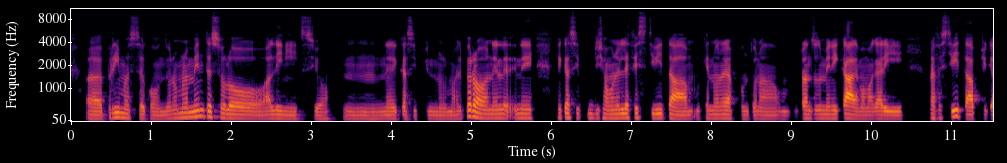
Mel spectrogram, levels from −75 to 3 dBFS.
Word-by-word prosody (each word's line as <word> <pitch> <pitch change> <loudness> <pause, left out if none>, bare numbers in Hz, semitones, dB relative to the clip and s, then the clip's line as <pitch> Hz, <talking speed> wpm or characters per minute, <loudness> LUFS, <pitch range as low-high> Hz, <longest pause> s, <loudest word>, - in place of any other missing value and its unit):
uhm, 105 -1 0
primo 135 -1 +1
e - - -4
secondo. 105 -2 -4
Normalmente 150 +7 +2
solo 115 -7 +2
all'inizio, 100 -2 -3
mhmm, 100 -1 -6
nei 105 0 -1
casi 110 0 -5
più 105 - -9
normal 105 +1 -4
però 165 -8 +6
nelle 120 0 0
nei 125 0 0 0.3
nei 125 - -6
casi 130 -2 0
più 125 - -9
diciamo 120 -1 -2
nelle 125 +1 +3
festività 125 -5 +2
che 115 - -8
non 115 0 -2
è - - +3
appunto 110 -1 -3
una 105 -1 -4
un 105 0 -8
pranzo 120 -1 0
domenicale, 115 0 +5
ma 105 - -3
magari 105 -1 +1 0.3
una 120 - -1
festività 120 0 +3
più 110 - -12
che - - 0
115 Hz, 180 wpm, -25 LUFS, 105-125 Hz, 0.3 s, però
